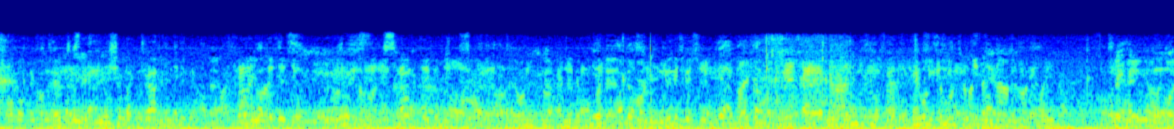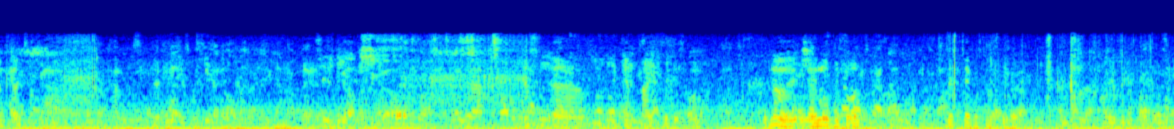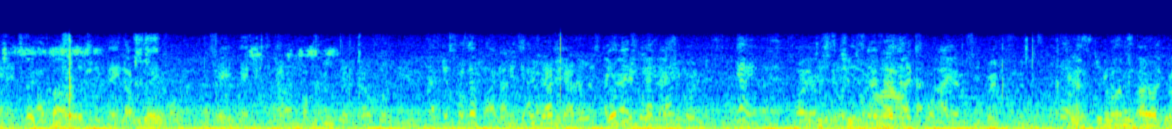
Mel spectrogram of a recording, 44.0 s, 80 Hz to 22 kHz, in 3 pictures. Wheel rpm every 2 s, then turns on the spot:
0, 0, 0, 0, 10, 0, 10, 10, 0, 20, 0, 0, 0, 0, 0, 0, 0, 0, 0, 0, 0, 0.
8-10 14-16 18-20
